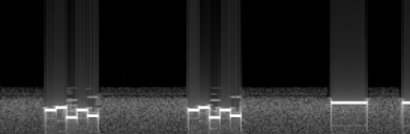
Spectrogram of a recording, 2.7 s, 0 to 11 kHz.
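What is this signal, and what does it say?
Five-tone selective call (ZVEI), heard as quick runs of five tones, tones of about 70 ms. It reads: 89485 89485
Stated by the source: ZVEI five-tone fire brigade alert received with an SDR, German fire brigade archive, 464 MHz.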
